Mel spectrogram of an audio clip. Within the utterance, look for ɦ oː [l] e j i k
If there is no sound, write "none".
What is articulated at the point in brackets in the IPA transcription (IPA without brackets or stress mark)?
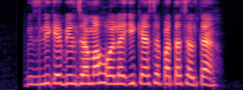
l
